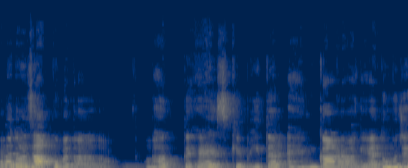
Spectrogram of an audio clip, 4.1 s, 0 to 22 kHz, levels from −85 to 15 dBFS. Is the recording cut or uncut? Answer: cut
